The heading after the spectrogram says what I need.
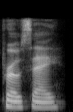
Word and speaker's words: pro se: a PR party or Pro litigant pronounced prosay if you are a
